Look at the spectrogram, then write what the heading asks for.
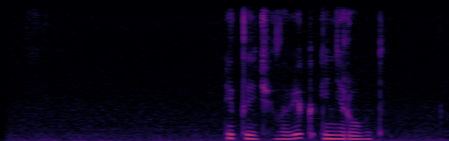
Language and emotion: Russian, neutral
